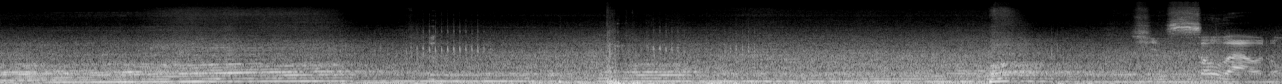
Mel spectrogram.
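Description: A loud car engine drones steadily with rising revs and throaty exhaust, close by, with a few sharp surges near the end; the exhaust has no resonator.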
